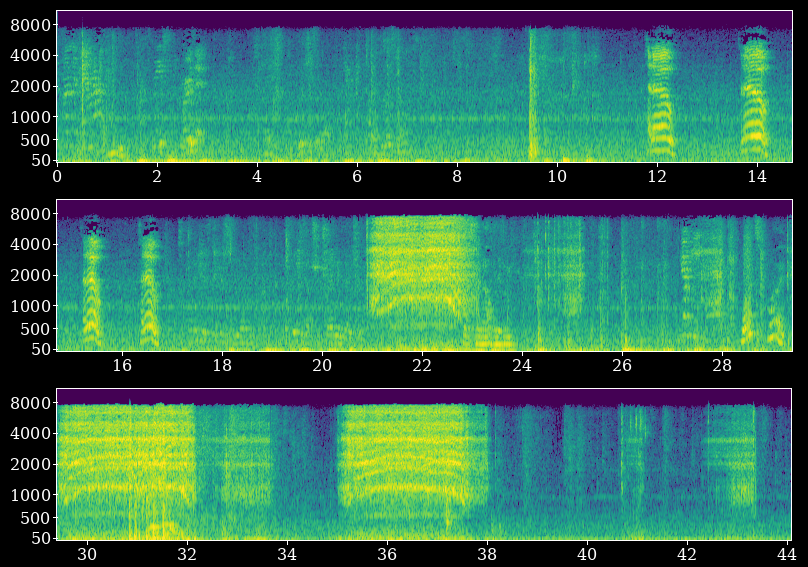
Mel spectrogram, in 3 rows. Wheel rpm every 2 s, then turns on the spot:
0, 0, 0, 0, 0, 0, 0, 0, 0, 0, 70, 40, 10, 0, 40, 150, 30, 60, 120, 0, 20, 10.
32-34 42-44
